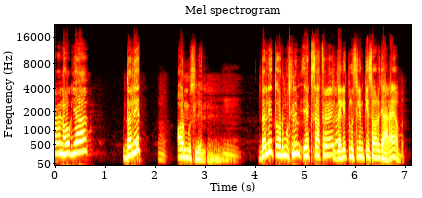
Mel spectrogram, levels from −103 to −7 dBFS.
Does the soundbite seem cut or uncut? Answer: uncut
